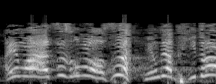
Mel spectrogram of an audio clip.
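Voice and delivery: hollered Dongbei accent, hit 特 hard; Northeastern accent. Shown as a demonstration. Imitating a Northeastern classmate hollering the introduction, loud Dongbei accent. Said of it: "东北人啊".

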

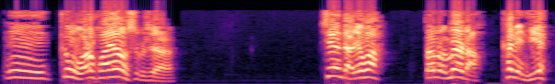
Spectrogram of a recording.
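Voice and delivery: high, loud ordering; angry teacher. Acted. Teacher making pupil phone mother right now, angry.

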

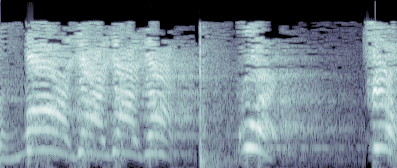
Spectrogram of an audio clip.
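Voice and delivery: loud, high war cry; wild battle roar. Acted. Storyteller voices Zhang Fei's battle roar, loud and wild. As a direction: roar like the general Zhang Fei.

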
